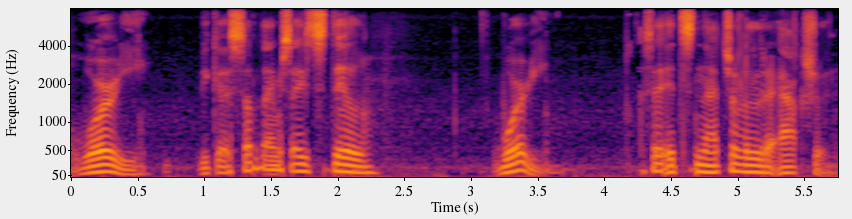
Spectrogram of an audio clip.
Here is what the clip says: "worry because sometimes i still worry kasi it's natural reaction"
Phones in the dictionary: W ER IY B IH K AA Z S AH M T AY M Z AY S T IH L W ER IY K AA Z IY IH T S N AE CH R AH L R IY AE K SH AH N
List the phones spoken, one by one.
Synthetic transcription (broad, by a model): W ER IY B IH K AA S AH M T AY M S AY S T IH L W ER IY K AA S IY IH T S N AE CH R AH L R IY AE K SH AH N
